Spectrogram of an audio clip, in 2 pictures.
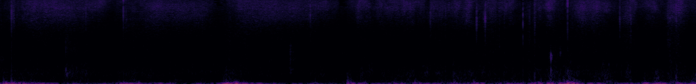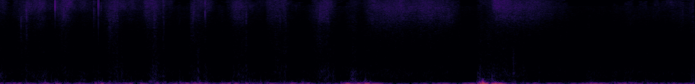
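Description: Fingertips and nails of both hands scratch at the belly of a white cotton gym T-shirt worn on the torso, a thin, soft fabric layer over the body. The result is quiet, irregular bursts of soft rustling and scratching, mostly low and muffled, with faint bright hiss on some strokes.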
